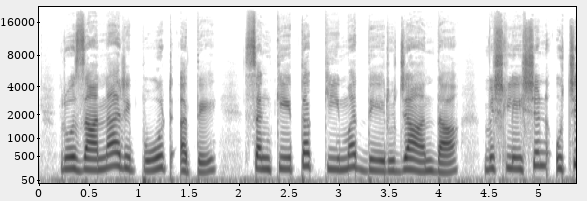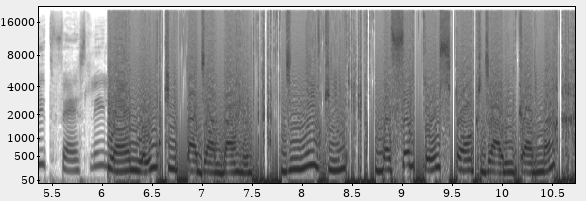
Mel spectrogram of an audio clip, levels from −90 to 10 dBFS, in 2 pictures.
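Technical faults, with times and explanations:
6.06–10.74 s, float read as integer: after "ਦਾ ਵਿਸ਼ਲੇਸ਼ਣ ਉਚਿਤ ਫੈਸਲੇ" speech turns loud and harsh, with noise as loud as speech. The waveform goes nearly square at an almost fixed, high level, likely from 32-bit float samples read as 32-bit integers.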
